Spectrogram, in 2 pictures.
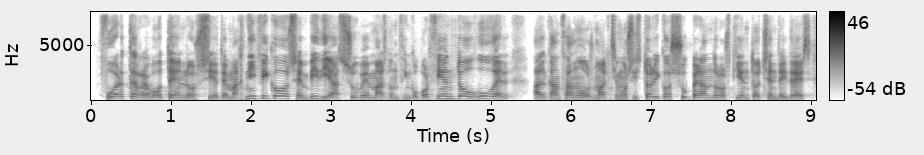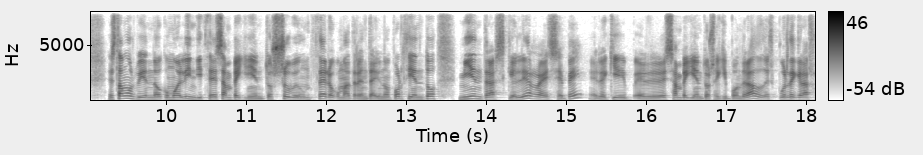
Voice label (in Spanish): radio; noticias bolsa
